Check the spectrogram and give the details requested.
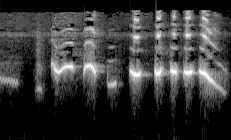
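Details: A female Oriental magpie-robin chirps to the male in a quick string of short, bright whistled notes, some slurred up, some down, ending in a falling note. No other sounds intrude.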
